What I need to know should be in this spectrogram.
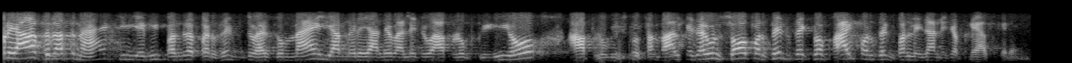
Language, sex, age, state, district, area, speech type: Hindi, male, 60+, Bihar, Vaishali, rural, conversation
